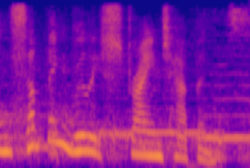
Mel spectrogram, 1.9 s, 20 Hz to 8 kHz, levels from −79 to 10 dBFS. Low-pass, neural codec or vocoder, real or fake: 7.2 kHz; codec, 16 kHz, 0.9 kbps, LongCat-Audio-Codec; fake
